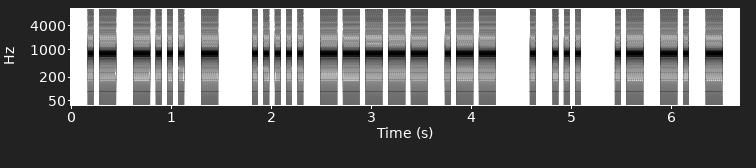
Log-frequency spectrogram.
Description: Morse code, heard as a keyed tone, about 21 wpm, 800 Hz. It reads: ABT 50W ES ANT
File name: QSO CW 100 CPM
